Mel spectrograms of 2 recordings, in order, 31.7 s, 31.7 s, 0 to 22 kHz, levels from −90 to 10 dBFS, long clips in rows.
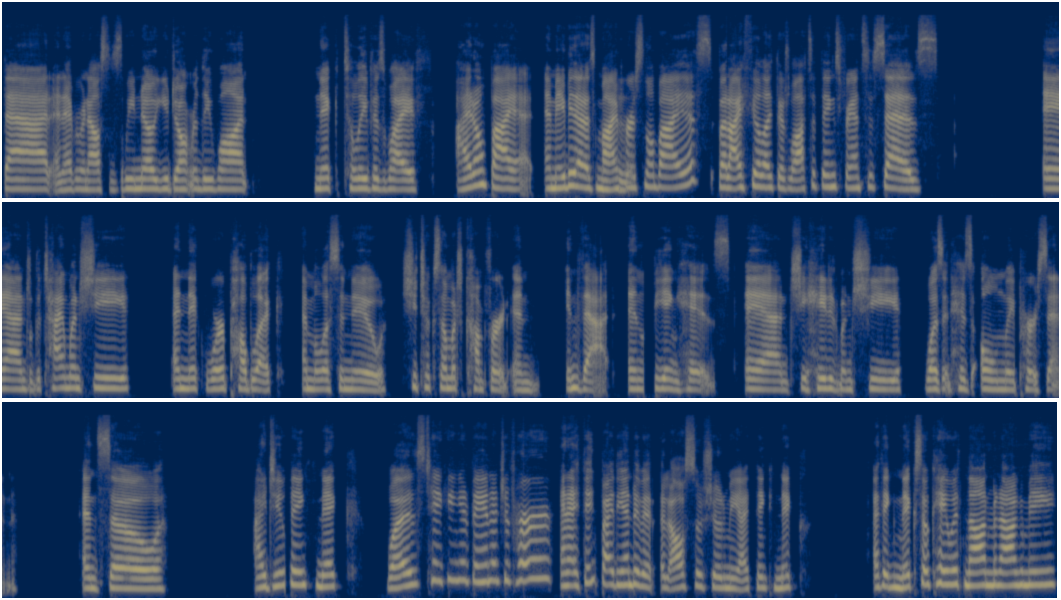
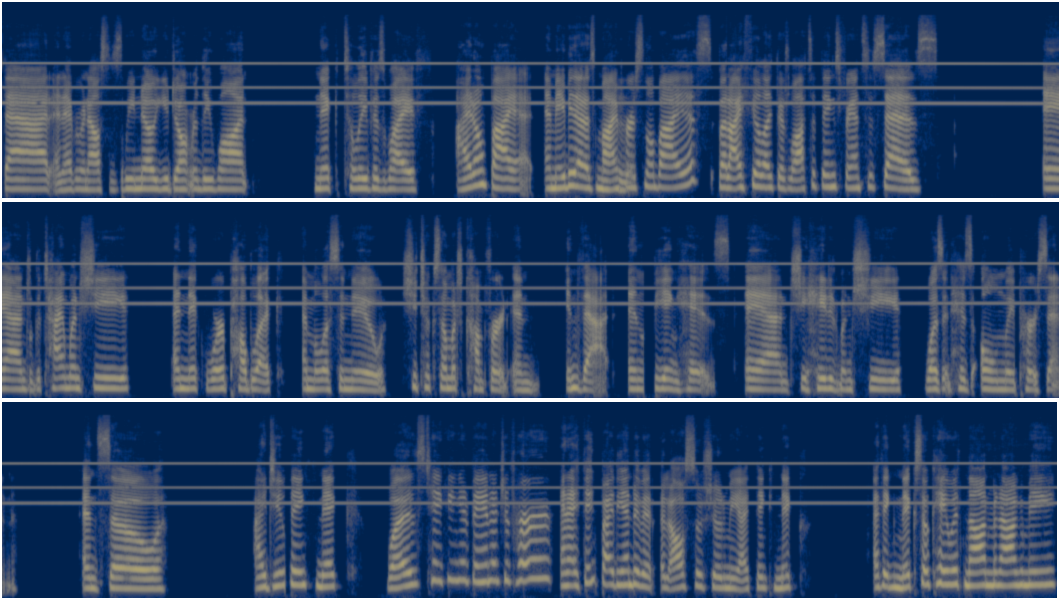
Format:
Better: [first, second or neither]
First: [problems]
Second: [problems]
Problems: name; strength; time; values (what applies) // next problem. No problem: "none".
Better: first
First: none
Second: high-pitched whine; loud; throughout; 6 kHz, 8 dB below the speech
